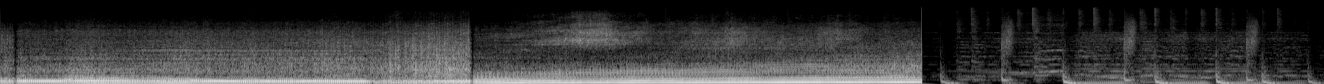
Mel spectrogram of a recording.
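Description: A customer's Cummins diesel pickup, fitted with a Sinister Diesel intake elbow, idles and revs loudly up close for several seconds, then pulls away and cuts off abruptly, leaving sparse clatter and knocks.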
